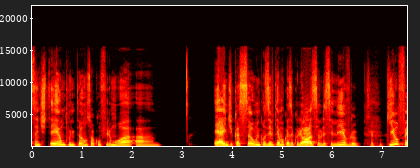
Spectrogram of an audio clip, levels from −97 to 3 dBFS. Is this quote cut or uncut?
uncut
